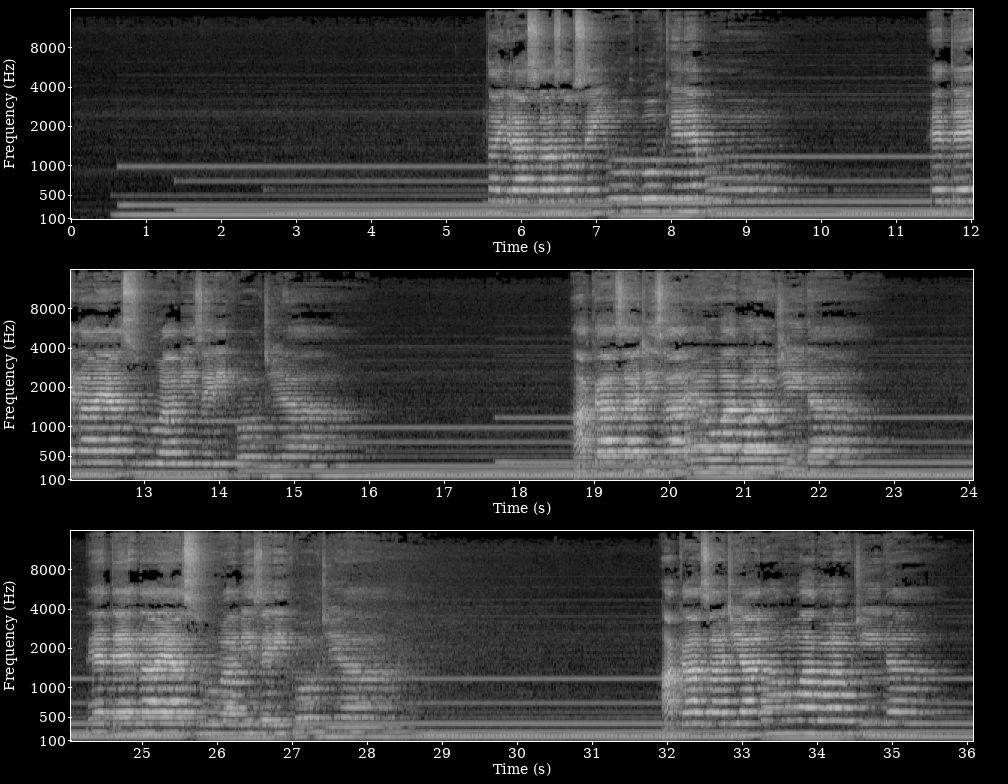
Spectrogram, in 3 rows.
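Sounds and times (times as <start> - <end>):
sustained accompaniment chords: 0.5 - 36.0
person chanting: 5.4 - 10.0, 11.4 - 17.8, 18.7 - 23.6, 24.2 - 30.0, 31.9 - 36.0.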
